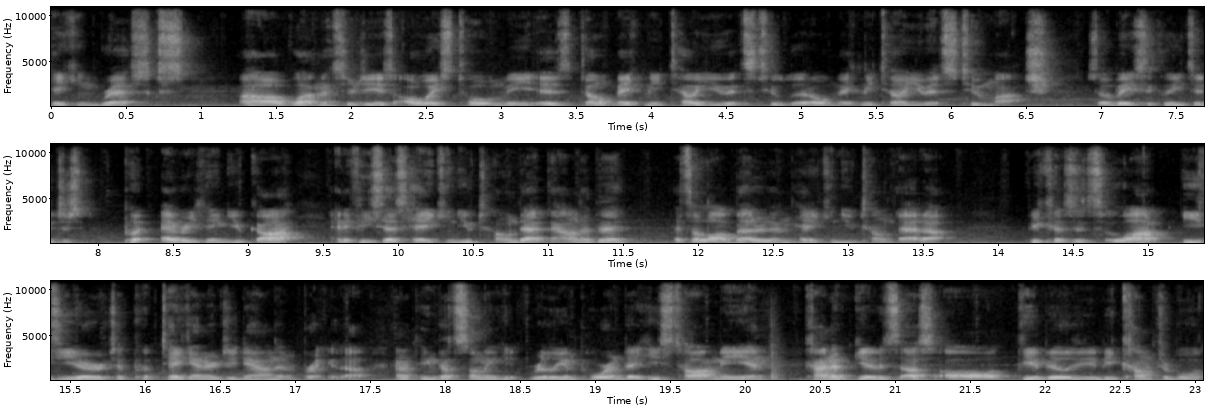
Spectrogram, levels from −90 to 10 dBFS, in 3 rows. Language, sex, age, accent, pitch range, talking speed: English, male, 20-39, American, 100-120 Hz, 240 wpm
